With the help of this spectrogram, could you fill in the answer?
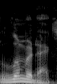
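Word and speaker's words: LumiraDx: Oh, so it's got a capital D and a little X, so it's Lumidex is how you pronounce it.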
